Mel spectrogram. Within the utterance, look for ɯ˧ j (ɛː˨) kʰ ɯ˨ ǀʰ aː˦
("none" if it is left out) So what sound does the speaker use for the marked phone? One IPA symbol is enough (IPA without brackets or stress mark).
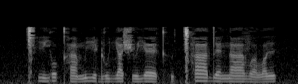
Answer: ɛː˦˨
